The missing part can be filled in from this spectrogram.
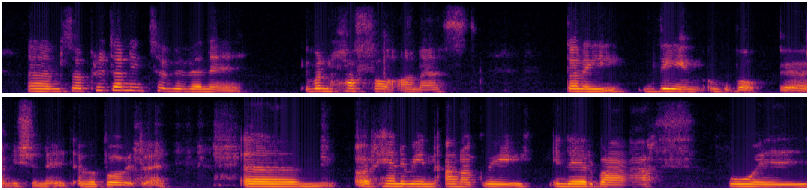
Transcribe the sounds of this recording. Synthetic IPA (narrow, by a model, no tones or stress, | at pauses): əːmsɔːpʰrɨdɔnintʰəvɨvənɨ | ivɔnhɔθɔlˠɔ̰nɛst | d̥ɔniðɪmə̰ŋɡʊbɔb̥ɛniʃɔnḛɨdə̰vəboːɨdvɛ̰ | əːmɔ̰r̥hianiviːnʔanɔɡviineɨrbaːθ | huːɨ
